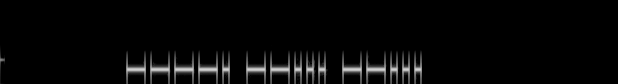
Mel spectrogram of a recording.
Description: Morse code, heard as a keyed tone, about 20 wpm, 700 Hz. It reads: 977
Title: Numbers - 3-Digit 20wpm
